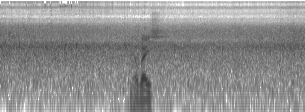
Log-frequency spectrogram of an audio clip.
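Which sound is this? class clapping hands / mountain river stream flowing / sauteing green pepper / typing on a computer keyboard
mountain river stream flowing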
